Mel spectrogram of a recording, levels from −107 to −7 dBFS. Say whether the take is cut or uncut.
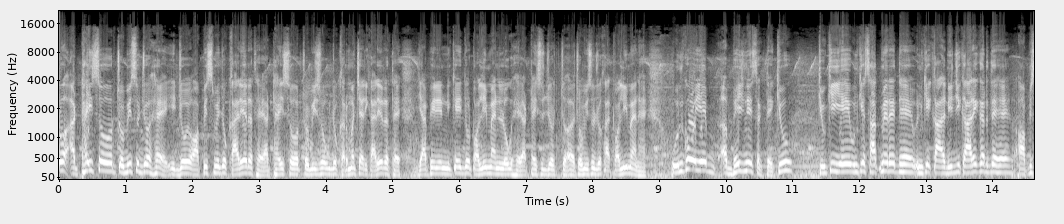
uncut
